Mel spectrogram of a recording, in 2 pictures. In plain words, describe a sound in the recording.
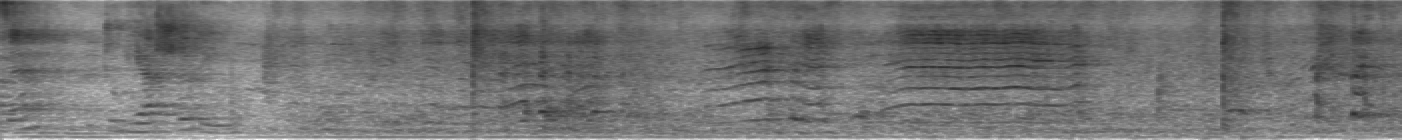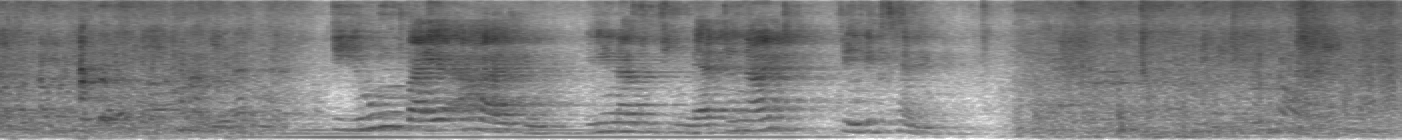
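A middle-aged woman speaks calmly into a microphone, heard through a loudspeaker in an echoing hall.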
